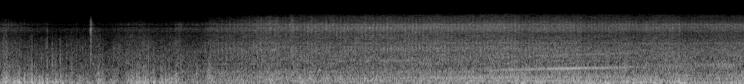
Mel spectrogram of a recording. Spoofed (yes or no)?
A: no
